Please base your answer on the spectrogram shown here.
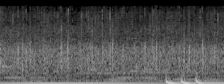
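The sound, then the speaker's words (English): Audience applause for news of adult-use cannabis approval in Illinois: a dense, steady wash of clapping, with a few low thumps near the end. “Round of a motherfucking applause, please.”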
